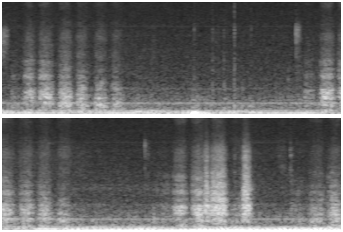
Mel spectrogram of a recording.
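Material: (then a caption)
Sand. A small blue plastic spatula scrapes and cuts through a mound of pink kinetic sand on a table. Quiet, gritty scraping comes in three groups of quick, rapid strokes, over a steady low hum.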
